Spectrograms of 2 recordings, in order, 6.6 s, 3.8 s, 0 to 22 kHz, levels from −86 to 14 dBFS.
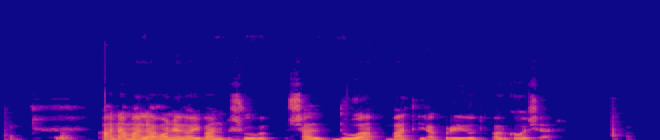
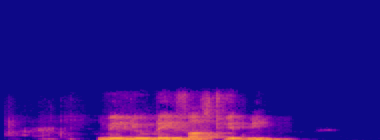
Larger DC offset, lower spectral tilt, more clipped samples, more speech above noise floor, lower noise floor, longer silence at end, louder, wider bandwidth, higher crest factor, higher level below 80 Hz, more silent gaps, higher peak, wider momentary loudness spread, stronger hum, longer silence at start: neither; about the same, -6 dB/octave vs -7 dB/octave; neither; about the same, 60 dB vs 61 dB; about the same, -78 dBFS vs -75 dBFS; second, 0.45 s vs 0.95 s; second, -19 LUFS vs -14 LUFS; about the same, 7.6 kHz vs 7.8 kHz; first, 20 dB vs 14 dB; about the same, -58 dBFS vs -54 dBFS; neither; about the same, 0 dBFS vs -2 dBFS; first, 15 LU vs 12 LU; neither; second, 0.1 s vs 0.95 s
